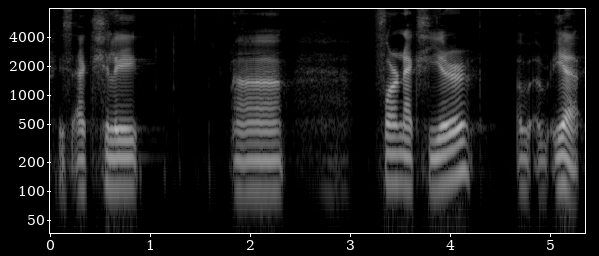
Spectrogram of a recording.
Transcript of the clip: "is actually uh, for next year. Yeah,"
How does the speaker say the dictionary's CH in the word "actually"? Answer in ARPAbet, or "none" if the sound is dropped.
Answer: CH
